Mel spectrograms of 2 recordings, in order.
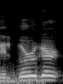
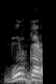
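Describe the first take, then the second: First: البرجر as light "el-berger"; English-style vowels in burger; light correct pronunciation. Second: برجر as full-mouthed "bur-gar"; heavy Arabised vowels in burger; heavy mispronunciation. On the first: Mocker belittling the small version, light pronunciation. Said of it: "لكن البرجر هتاكل واحد". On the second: Mocker saying it will fill you, heavy mispronunciation. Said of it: "برجر هيشبعك". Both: Acted.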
